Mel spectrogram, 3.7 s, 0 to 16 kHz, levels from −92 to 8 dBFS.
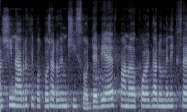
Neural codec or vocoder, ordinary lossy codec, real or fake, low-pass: none; Opus, 32 kbps; real; 14.4 kHz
